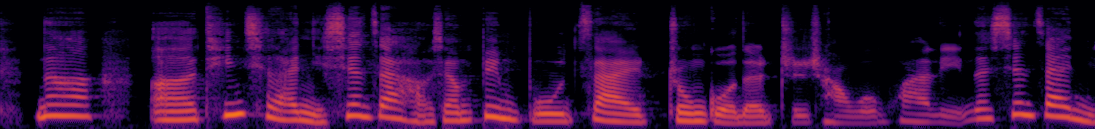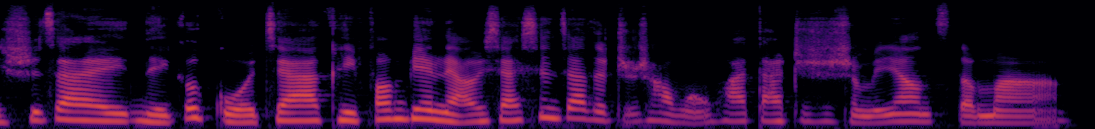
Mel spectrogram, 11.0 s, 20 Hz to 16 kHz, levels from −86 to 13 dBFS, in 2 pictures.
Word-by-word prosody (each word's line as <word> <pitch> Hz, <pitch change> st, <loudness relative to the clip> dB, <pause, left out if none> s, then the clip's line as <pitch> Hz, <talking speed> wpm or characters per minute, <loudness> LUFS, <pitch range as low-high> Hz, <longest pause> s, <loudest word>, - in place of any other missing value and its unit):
那， 295 Hz, 0 st, +3 dB, 0.3 s
呃， 210 Hz, +1 st, +4 dB
听 325 Hz, +9 st, +6 dB
起 330 Hz, -7 st, +1 dB
来 210 Hz, -3 st, +3 dB
你 175 Hz, -5 st, +2 dB
现 300 Hz, -, +3 dB
在 270 Hz, -3 st, +4 dB
好 160 Hz, -8 st, -3 dB
像 190 Hz, +2 st, 0 dB
并 255 Hz, -2 st, +3 dB
不 175 Hz, -2 st, +1 dB
在 180 Hz, -4 st, +3 dB
中 185 Hz, -1 st, +3 dB
国 160 Hz, -4 st, +1 dB
的 145 Hz, 0 st, -1 dB
职 155 Hz, +1 st, -9 dB
场 150 Hz, -1 st, -6 dB
文 140 Hz, +2 st, -10 dB
化 175 Hz, 0 st, -7 dB
里， 155 Hz, -2 st, -12 dB
那 235 Hz, -, -2 dB
现 330 Hz, +8 st, +3 dB
在 295 Hz, -4 st, +5 dB
你 195 Hz, -8 st, 0 dB
是 195 Hz, +6 st, -5 dB
在 195 Hz, -4 st, +1 dB
哪 165 Hz, -4 st, -2 dB
个 250 Hz, -, 0 dB
国 160 Hz, -9 st, -2 dB
家？ 190 Hz, +3 st, +1 dB
可 195 Hz, +1 st, -4 dB
以 -, -, +2 dB
方 220 Hz, +4 st, -1 dB
便 230 Hz, -2 st, +1 dB
聊 170 Hz, -4 st, +1 dB
一 -, -, -5 dB
下 190 Hz, +1 st, -2 dB
现 250 Hz, +5 st, -4 dB
在 240 Hz, -1 st, -2 dB
的 200 Hz, -, -7 dB
职 180 Hz, -, -12 dB
场 180 Hz, -4 st, -8 dB
文 -, -, -13 dB
化 180 Hz, +1 st, -8 dB
大 180 Hz, 0 st, -8 dB
致 180 Hz, 0 st, -15 dB
是 175 Hz, 0 st, -10 dB
什 165 Hz, -2 st, -7 dB
么 145 Hz, 0 st, -7 dB
样 175 Hz, +1 st, -3 dB
子 175 Hz, -, -17 dB
的 150 Hz, -1 st, -5 dB
吗？ 145 Hz, -, -6 dB
185 Hz, 295 characters per minute, -32 LUFS, 165-225 Hz, 0.3 s, 听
